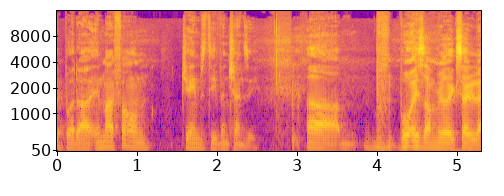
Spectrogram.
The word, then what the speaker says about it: DeVincenzi: DeVincenzi. DeVincenzi. So JD is what he goes by, but in my phone, James DeVincenzi.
